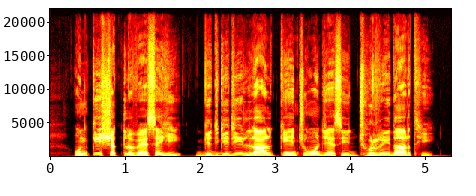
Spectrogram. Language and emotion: Hindi, neutral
